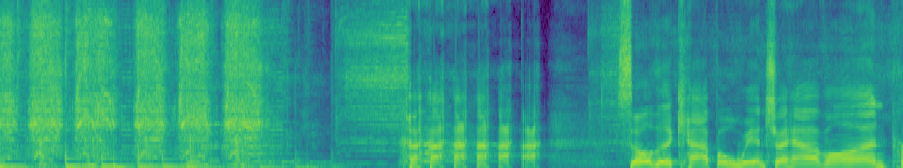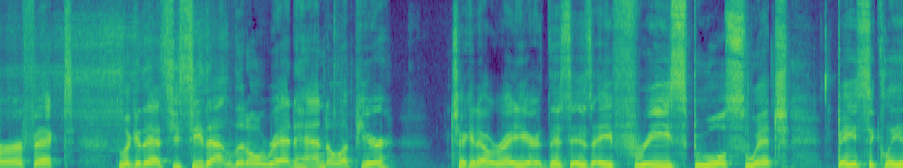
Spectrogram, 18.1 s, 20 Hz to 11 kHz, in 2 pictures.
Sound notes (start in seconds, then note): 0.0 electronic noises; 4.0 laughs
